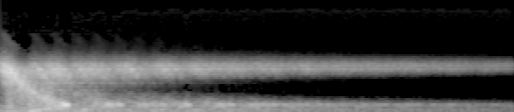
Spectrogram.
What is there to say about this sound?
there is a long tune what i made it with absynth synthesiser and i cut it to detached sounds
